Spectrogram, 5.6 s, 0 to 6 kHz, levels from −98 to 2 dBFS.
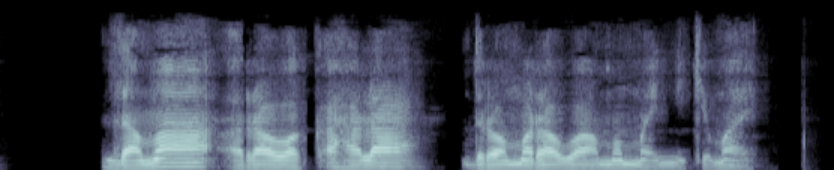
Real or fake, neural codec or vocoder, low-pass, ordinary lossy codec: real; none; 5.4 kHz; AAC, 24 kbps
